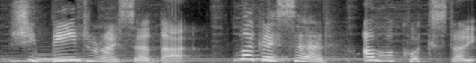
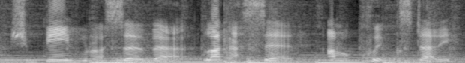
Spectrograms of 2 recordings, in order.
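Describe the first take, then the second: First: It is read in a put-on character voice. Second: It is read in the natural speaking voice. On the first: The speaker calls it wrong. "I was doing it in Marie's voice" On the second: The speaker calls it right. "I want to do it again in my voice. Sounds cooler"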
